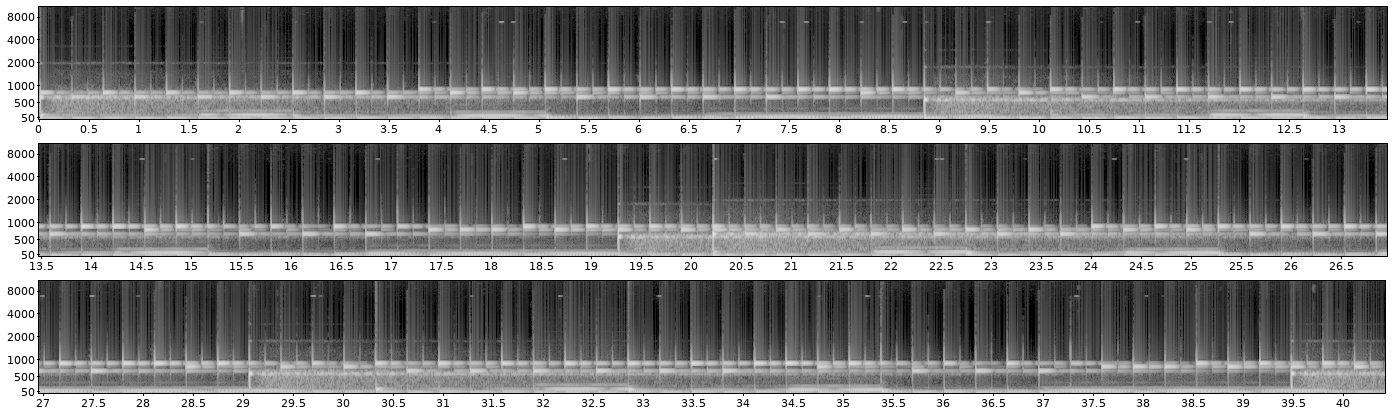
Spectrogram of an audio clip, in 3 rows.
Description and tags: electronic-music-loop-001-Accurate time.
electronic music loop
ableton and massive sounds
music, synth, ableton, loop, electro, ambient, atmosphere, electronic, rhythmic, live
